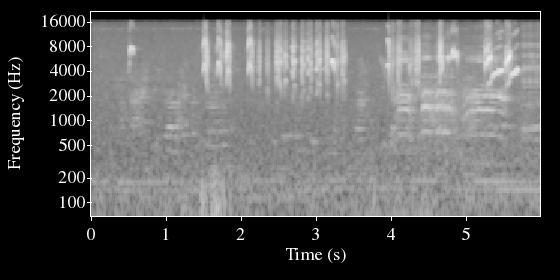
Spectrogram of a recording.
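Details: Common iora giving quick bursts of high chirps and short whistled notes, some rising, with faint voices and a low hum behind. It is used as a lure to prompt untrained young ioras to start singing.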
